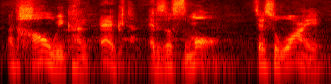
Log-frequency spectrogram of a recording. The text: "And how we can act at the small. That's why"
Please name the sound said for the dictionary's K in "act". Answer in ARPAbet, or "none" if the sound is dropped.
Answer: K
